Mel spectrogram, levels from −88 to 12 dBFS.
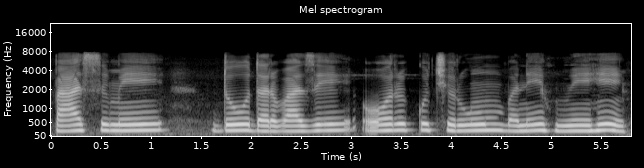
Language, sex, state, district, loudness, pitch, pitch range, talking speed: Hindi, female, Madhya Pradesh, Bhopal, -10 LUFS, 210 Hz, 195-215 Hz, 105 wpm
